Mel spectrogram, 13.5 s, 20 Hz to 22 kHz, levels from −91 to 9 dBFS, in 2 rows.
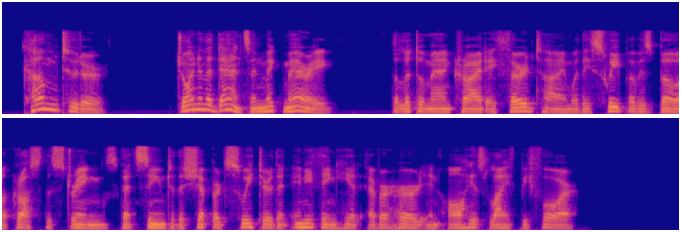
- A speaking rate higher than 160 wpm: Yes, average, 185 wpm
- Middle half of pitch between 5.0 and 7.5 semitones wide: No, average, 2.7 semitones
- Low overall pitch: Yes, low, 115 Hz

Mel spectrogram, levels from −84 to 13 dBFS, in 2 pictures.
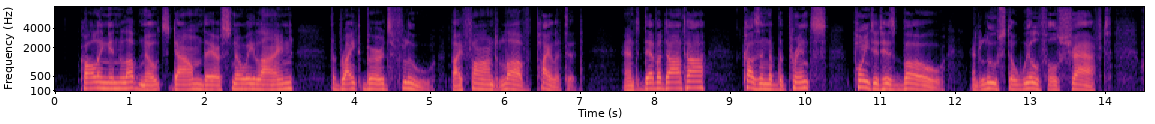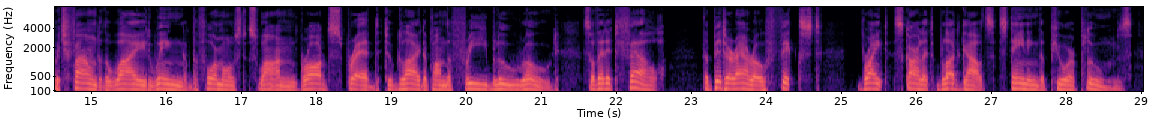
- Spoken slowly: Yes, slow, 130 wpm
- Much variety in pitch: No, average, 3.7 semitones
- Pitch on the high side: No, low, 130 Hz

